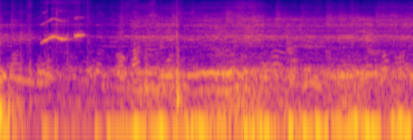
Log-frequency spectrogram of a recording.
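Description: Amplified live rock band sound at the end of a set: a strong, steady low bass with voices mixed in, and a short rising whistle about a second in.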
